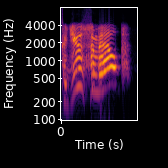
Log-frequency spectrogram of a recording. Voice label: request help, vo fem; agents; Source Model Packs; Counter Strike Model Pack; CS2

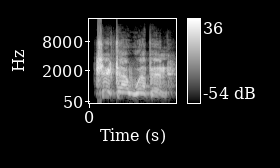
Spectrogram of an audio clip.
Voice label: radio bot under fire friendly; fbihrt

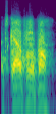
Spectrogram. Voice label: radio bot go, swat; Counter Strike Model Pack; CS:GO

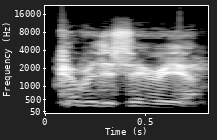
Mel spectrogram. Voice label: radio bot hold; fbihrt

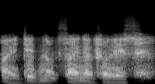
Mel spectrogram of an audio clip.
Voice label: scared emote; gign

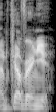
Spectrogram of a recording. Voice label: covering friend, heavy; vo; Counter Strike Model Pack; CS:GO; phoenix coop

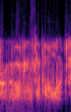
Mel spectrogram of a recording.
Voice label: announce attack cover, officer; combine; Half Life Alyx; Half Life Model Pack

